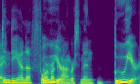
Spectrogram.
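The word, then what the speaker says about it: Buyer: For a correction, the correct Indiana former Congressman's Byer last name is pronounced Booyer. Got it. Corrupt Okay. Indiana former Booyer. Congressman Booyer, not Byer.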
